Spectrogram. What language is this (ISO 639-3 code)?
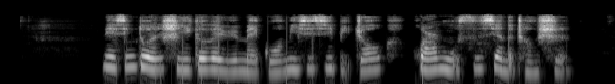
zho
